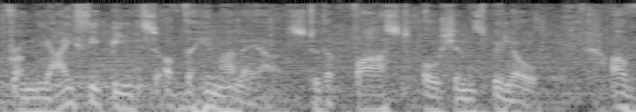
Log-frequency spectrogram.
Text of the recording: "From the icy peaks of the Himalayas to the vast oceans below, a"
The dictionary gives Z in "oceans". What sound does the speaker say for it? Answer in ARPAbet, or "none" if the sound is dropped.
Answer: Z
